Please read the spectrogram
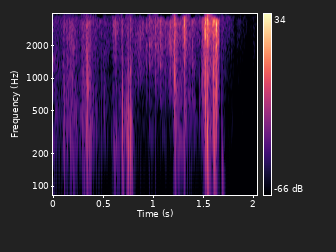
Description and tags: Hang-up at the end of call. You can hear noise of the cable and the receiver.
hang-up, click, call, drop, cable, receiver, phone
